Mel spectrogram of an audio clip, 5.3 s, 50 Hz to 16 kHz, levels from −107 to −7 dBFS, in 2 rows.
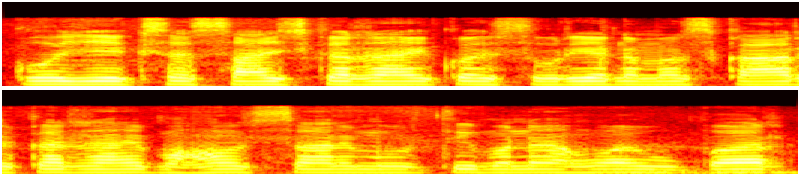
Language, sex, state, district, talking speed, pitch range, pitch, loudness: Hindi, female, Chhattisgarh, Raipur, 205 wpm, 130-135 Hz, 135 Hz, -17 LUFS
